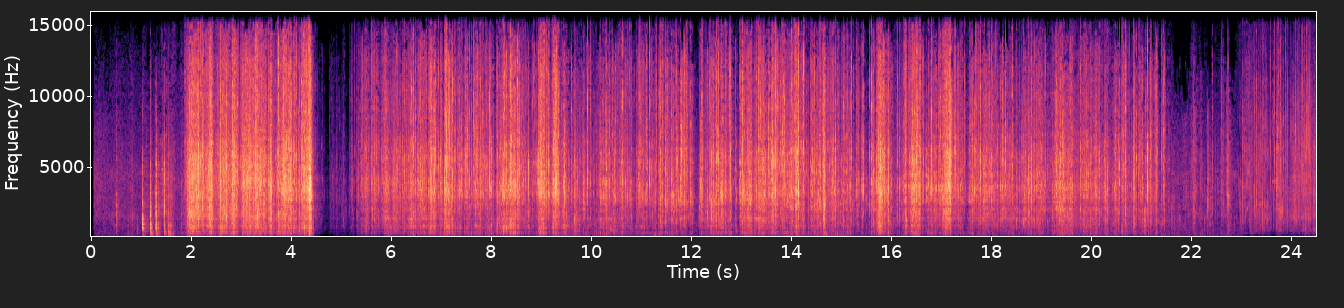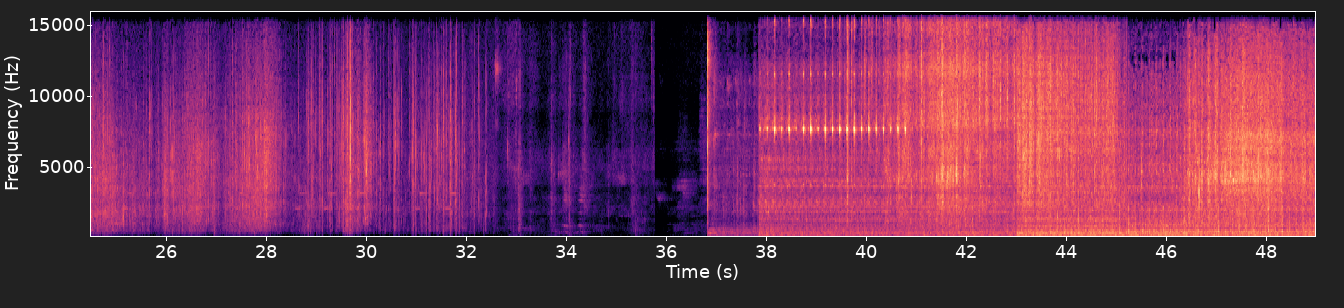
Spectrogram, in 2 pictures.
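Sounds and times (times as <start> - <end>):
meat grinder crunching: 1.9 - 21.6, 36.8 - 48.9.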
